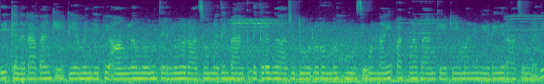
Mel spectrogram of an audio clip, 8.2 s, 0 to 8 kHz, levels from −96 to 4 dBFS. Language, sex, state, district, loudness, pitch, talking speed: Telugu, female, Andhra Pradesh, Krishna, -16 LUFS, 195 Hz, 160 wpm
